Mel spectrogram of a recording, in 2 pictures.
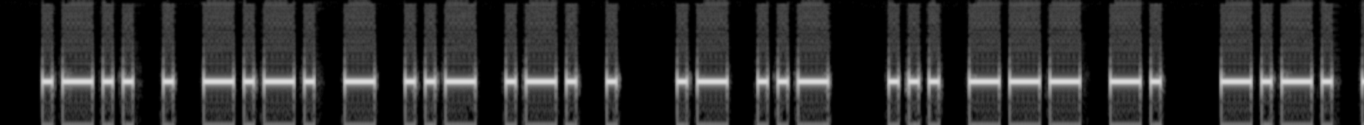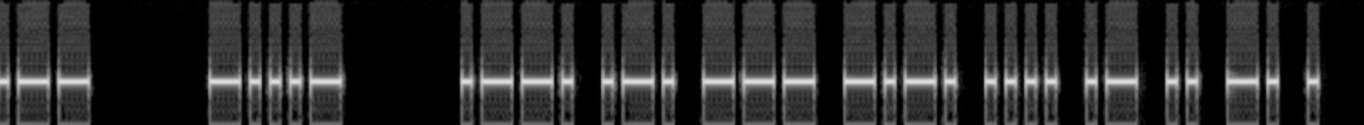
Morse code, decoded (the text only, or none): LECTURE AU SON CW <BT> PROCHAINE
